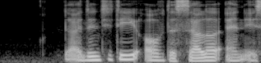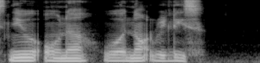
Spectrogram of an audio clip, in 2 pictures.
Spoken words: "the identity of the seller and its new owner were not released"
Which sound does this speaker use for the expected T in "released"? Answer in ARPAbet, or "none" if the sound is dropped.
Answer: none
